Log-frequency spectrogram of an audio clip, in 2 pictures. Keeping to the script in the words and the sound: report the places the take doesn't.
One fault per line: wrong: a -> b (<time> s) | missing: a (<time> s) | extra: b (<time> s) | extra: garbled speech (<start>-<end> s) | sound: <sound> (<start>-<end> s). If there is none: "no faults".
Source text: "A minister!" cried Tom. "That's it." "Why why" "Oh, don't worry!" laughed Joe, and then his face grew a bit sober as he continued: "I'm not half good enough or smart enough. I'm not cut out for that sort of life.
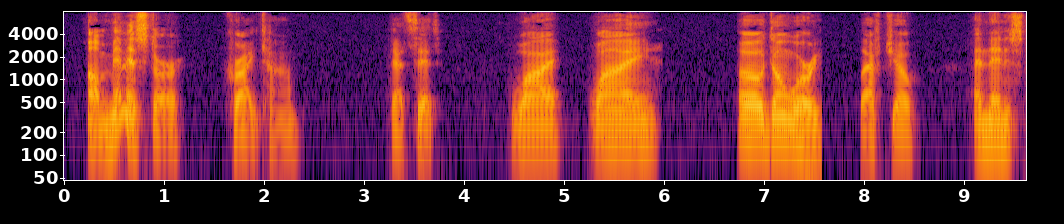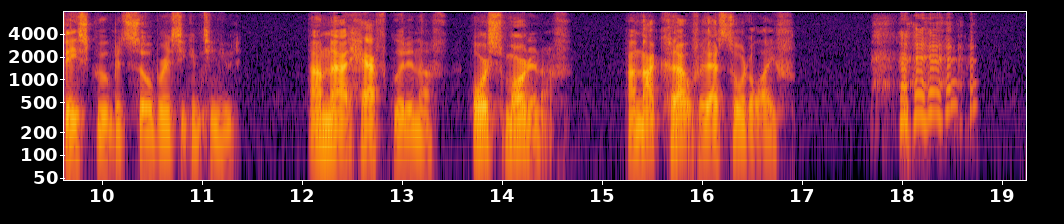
sound: laugh (17.7-18.8 s)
